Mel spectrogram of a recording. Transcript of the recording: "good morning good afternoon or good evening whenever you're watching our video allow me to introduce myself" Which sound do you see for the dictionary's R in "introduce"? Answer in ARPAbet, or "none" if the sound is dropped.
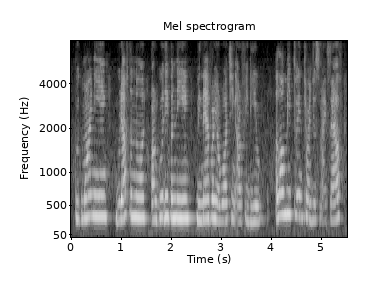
R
